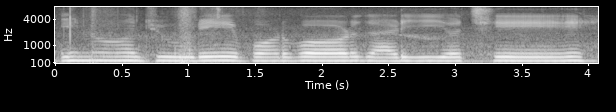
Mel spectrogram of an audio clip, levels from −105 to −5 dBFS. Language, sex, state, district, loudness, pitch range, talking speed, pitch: Odia, female, Odisha, Sambalpur, -14 LUFS, 190-200 Hz, 75 wpm, 195 Hz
